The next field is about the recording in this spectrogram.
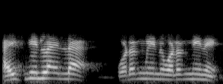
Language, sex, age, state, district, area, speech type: Tamil, female, 60+, Tamil Nadu, Thoothukudi, rural, conversation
